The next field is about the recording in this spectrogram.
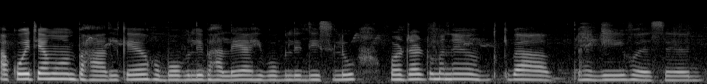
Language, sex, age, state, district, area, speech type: Assamese, female, 18-30, Assam, Golaghat, urban, spontaneous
